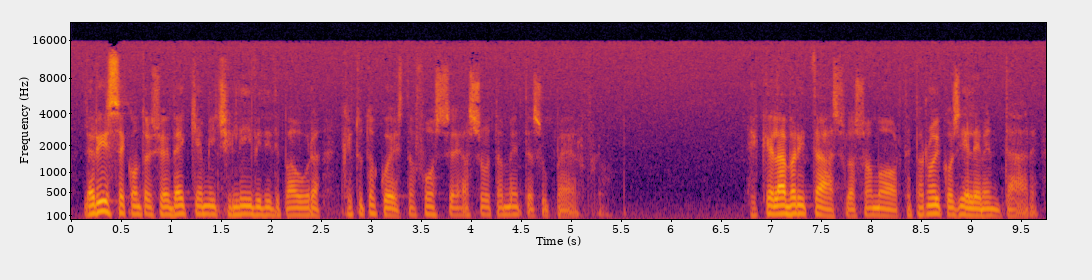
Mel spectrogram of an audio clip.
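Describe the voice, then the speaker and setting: Here a creaky, fairly low male voice belongs to a middle-aged actor voicing a murdered journalist's grieving son. The theatrical monologue, aired on radio, is bitter and brooding, shifting from quiet passages to impassioned outbursts.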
